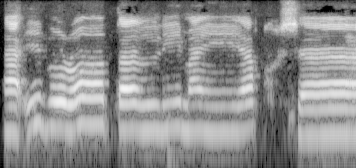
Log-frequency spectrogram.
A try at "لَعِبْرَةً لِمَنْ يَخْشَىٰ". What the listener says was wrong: عبرة রতে টান হবে না তো। عبرة।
